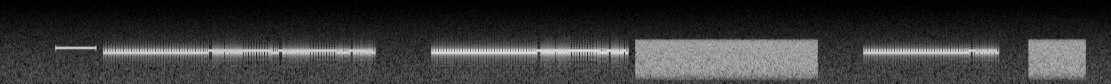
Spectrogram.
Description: Fax machine handshake, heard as a long tone, a warble and hiss.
